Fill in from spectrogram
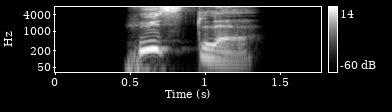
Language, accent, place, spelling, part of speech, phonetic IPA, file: German, Germany, Berlin, hüstle, verb, [ˈhyːstlə], De-hüstle.ogg
- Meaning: inflection of hüsteln: 1. first-person singular present 2. first/third-person singular subjunctive I 3. singular imperative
